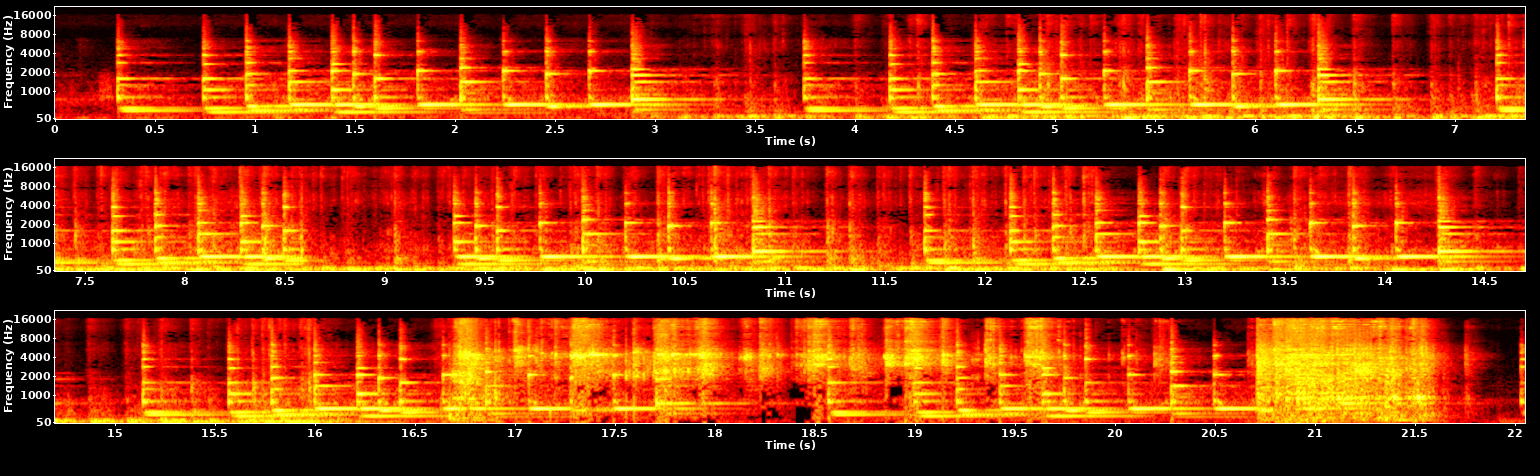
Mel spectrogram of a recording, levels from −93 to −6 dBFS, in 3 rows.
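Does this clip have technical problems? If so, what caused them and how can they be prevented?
Yes. Hard clipping runs through the whole recording: a stage was driven about 25 dB beyond what it could pass, so a few percent of samples had their peaks sliced flat. Those flat tops add high harmonics, giving every loud sound a harsh fuzz. Setting gain so peaks stay below full scale prevents it.

Compressed frames were skipped at 17.17 s: a couple of frames were missing or rejected by the decoder, so the audio jumps ahead a few milliseconds. Checking file integrity and transfer reliability prevents it.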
